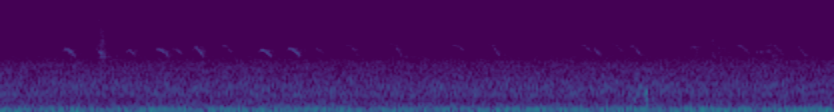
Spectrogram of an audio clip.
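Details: Young chicks, five days old, with their mother hen: evenly spaced high, thin, slurred peeps repeated through the clip, one sharp click early on, and a droning low hum throughout.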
